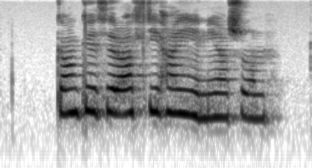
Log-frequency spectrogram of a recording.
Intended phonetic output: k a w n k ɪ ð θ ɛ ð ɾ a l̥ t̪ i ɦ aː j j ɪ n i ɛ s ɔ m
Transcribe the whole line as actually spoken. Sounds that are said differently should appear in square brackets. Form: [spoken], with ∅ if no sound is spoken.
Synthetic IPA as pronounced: k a w [ŋ] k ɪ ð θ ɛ [∅] ɾ a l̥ t̪ i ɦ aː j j ɪ n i [a] s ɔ [n]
